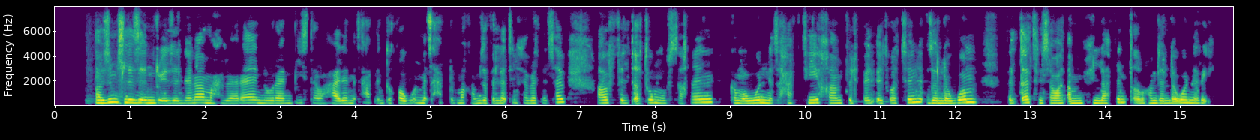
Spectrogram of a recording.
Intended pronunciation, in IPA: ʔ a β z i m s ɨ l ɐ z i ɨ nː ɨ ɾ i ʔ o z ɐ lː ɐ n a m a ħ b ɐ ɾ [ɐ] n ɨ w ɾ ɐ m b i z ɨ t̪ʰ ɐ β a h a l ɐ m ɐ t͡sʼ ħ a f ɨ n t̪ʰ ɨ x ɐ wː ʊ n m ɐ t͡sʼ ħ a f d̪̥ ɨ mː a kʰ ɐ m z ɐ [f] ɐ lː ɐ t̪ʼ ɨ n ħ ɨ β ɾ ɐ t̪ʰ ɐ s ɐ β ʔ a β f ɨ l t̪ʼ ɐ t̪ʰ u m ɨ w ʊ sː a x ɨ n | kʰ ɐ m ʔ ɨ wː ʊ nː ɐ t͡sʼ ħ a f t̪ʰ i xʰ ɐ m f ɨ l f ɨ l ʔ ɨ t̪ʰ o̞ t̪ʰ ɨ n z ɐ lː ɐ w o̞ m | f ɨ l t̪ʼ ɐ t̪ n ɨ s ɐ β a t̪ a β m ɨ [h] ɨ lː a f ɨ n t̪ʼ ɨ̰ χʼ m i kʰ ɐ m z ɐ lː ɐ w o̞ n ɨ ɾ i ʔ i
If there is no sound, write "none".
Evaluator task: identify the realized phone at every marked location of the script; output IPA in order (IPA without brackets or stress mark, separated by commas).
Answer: ɐ, f, ħ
